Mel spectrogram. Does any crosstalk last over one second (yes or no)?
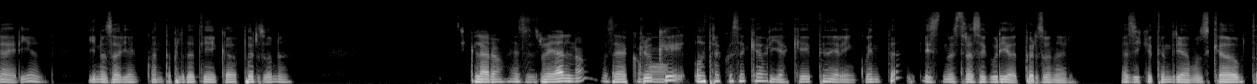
no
